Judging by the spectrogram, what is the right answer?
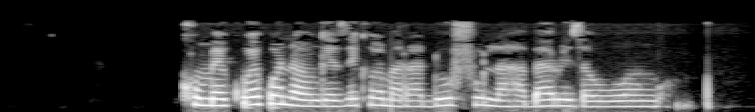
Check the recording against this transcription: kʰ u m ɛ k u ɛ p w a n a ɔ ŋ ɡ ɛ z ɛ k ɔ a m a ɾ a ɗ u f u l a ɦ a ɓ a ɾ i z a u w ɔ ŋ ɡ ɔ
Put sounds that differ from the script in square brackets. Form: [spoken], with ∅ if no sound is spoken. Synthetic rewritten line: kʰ u m ɛ k u ɛ p w a n a ɔ ŋ ɡ ɛ z ɛ k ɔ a m a ɾ a ɗ u f u l a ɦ a ɓ a ɾ i z a u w ɔ ŋ ɡ ɔ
